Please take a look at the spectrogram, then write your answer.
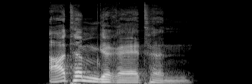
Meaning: dative plural of Atemgerät
- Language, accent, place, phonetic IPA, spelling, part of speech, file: German, Germany, Berlin, [ˈaːtəmɡəˌʁɛːtn̩], Atemgeräten, noun, De-Atemgeräten.ogg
